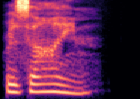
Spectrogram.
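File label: "resign", US English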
